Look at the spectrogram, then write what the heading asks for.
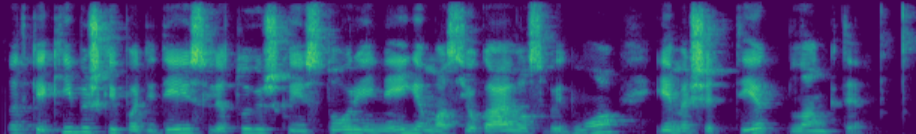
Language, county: Lithuanian, Kaunas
